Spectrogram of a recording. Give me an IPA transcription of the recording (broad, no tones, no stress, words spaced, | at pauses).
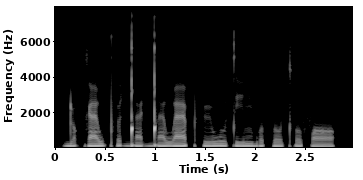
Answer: ɖɔkæwpʼɵɡ͡ǃæ ɡ͡ǃæwæ pʰʉ wuti mboθo tʼofɔ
